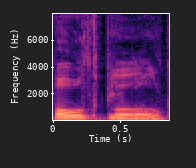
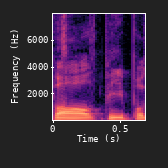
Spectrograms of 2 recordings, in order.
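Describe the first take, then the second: First: The vowel sounds like the one in 'bowl'. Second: The vowel sounds like the one in 'ball'. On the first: The speaker calls it wrong. "not bold people" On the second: The speaker calls it right.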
